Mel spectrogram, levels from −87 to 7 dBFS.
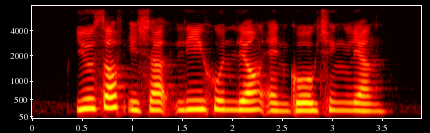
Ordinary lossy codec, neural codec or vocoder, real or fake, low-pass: none; none; real; 7.2 kHz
